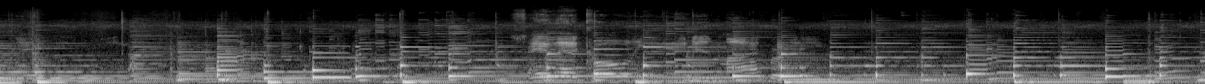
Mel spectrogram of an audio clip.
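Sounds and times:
person singing: 0:00.0 - 0:01.0, 0:05.1 - 0:08.4
acoustic guitar picked and strummed: 0:00.0 - 0:12.0.

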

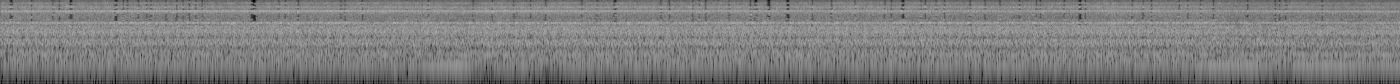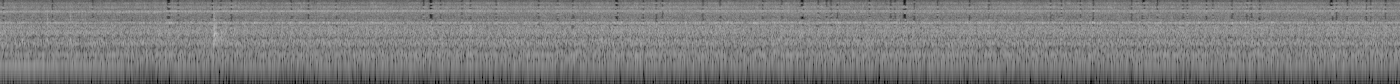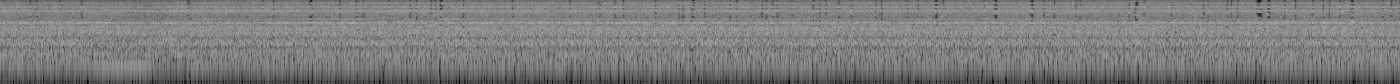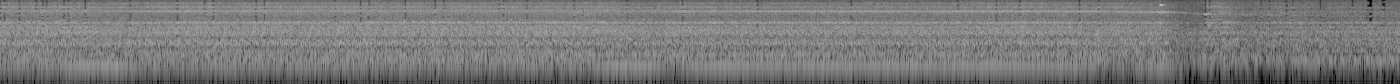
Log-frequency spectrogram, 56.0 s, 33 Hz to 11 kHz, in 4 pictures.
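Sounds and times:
drill rig engine idling: 0:00.0 - 0:56.0.

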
